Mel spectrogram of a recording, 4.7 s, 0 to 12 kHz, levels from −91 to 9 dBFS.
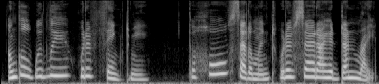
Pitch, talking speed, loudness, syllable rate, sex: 275 Hz, 190 wpm, -17 LUFS, 5.7 syllables/s, female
